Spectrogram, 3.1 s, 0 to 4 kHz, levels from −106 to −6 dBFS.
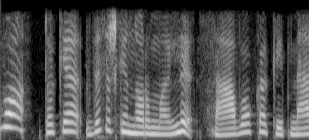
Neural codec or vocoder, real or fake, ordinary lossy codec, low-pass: none; real; AAC, 32 kbps; 3.6 kHz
